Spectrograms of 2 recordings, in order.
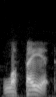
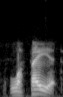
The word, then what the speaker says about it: Lafayette: town where it's pronounced Lafayette. Lafayette? No, they don't say. No, we don't do that French nonsense around here. It's Lafayette.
